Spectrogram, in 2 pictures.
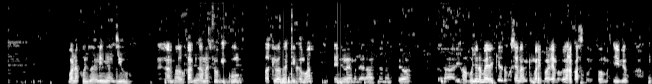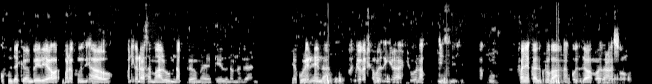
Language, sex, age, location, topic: Swahili, male, 25-35, Dar es Salaam, education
